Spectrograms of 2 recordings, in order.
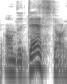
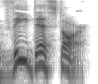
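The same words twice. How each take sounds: First: Said in the usual way. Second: "the" said long as "thee", drawn out for emphasis; slow it right down and lean on "the"; stress on THE. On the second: Real, not acted. Repeats phrase to underline it.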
